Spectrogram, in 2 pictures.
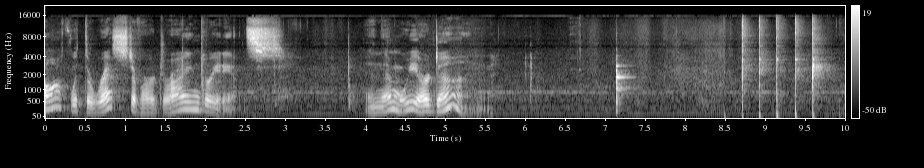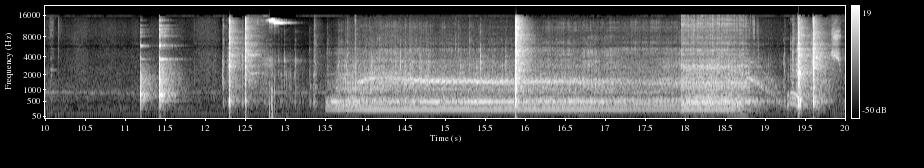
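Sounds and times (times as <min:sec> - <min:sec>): stand mixer motor hum: 0:13.5 - 0:19.2.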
